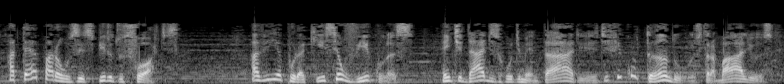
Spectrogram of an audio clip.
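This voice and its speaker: Guy acting earnest brazilian spirit guide, animated intonation, explains stuff formally, muffled audio drama w music. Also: mid-range voice. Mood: earnest, explanatory. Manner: didactic, measured, formal diction. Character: male spirit guide, earnest, patient resident of heavenly colony. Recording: dull lo-fi audio with music behind.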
